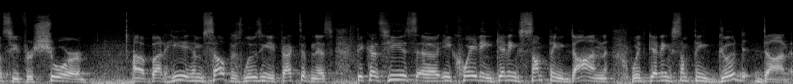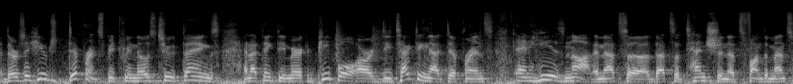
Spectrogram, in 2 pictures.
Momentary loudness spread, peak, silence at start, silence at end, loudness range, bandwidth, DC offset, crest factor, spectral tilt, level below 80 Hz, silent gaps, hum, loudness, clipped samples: 4 LU; -6 dBFS; 0 s; 0 s; 1 LU; 12 kHz; under 0.1%; 14 dB; -7 dB/octave; -36 dBFS; none; none; -21 LUFS; under 0.1%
